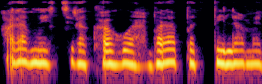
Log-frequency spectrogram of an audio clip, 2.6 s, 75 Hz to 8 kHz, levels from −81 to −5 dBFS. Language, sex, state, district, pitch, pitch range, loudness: Hindi, female, Bihar, Araria, 235 Hz, 230-250 Hz, -16 LUFS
